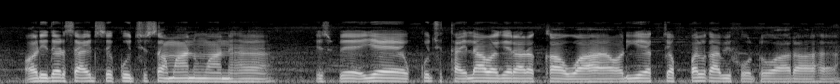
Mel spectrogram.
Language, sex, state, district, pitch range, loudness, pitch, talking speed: Hindi, female, Bihar, Araria, 135-150 Hz, -16 LUFS, 140 Hz, 180 wpm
